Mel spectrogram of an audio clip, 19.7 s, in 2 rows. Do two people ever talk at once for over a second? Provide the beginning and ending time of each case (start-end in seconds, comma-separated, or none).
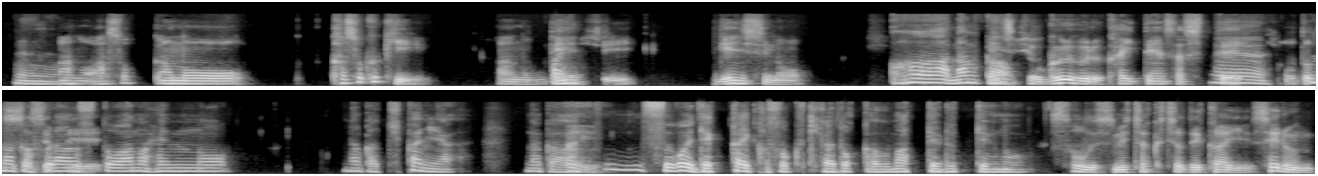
9.1-10.7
